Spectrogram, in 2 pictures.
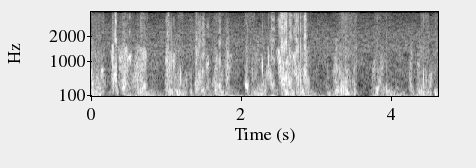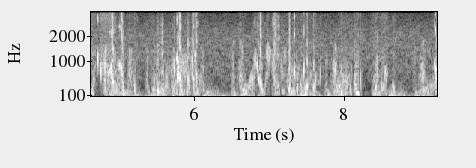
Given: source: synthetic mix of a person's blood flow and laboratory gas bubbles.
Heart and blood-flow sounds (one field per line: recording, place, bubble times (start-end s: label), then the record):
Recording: Doppler ultrasound of blood flow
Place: precordium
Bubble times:
0.00-0.19 s: bubbles
0.24-0.76 s: bubbles
0.98-1.23 s: bubbles
1.30-1.58 s: bubbles
1.62-1.88 s: bubbles
2.04-2.19 s: bubbles
2.25-2.94 s: bubbles
3.28-3.55 s: bubbles
3.77-3.98 s: bubbles
4.39-4.51 s: bubbles
4.54-5.25 s: bubbles
5.41-6.08 s: bubbles
6.58-6.67 s: bubbles
6.79-7.72 s: bubbles
7.91-8.26 s: bubbles
8.36-8.60 s: bubbles
8.63-8.70 s: bubbles
9.18-9.25 s: bubbles
From the record:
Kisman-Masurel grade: 343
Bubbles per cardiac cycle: rolling drumbeat, 9 or more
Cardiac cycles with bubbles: 100%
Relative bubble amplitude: loud (0.450 to 0.775)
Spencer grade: 3 (all of the cardiac periods contain showers or single bubble signals, but not dominating or overriding the cardiac motion signals)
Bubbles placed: anywhere in the cardiac cycle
